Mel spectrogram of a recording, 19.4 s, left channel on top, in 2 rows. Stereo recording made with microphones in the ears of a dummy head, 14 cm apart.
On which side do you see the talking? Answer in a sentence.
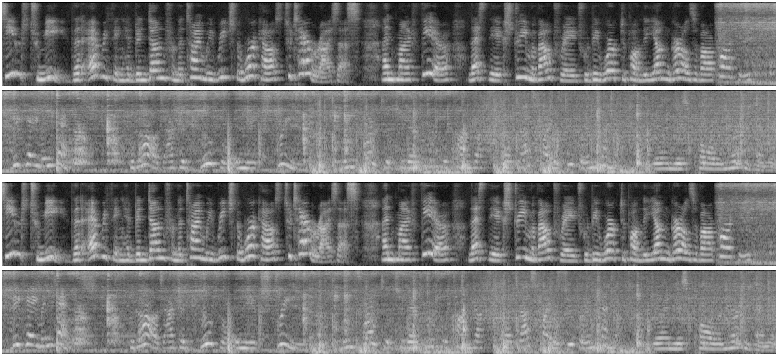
You can hear the talking on the right.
